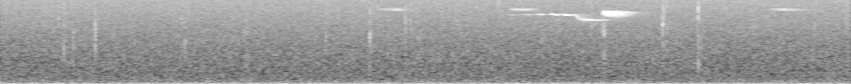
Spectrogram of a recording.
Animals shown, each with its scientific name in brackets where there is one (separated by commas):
Black-throated Green Warbler (Setophaga virens), Brown Creeper (Certhia americana)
